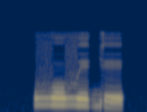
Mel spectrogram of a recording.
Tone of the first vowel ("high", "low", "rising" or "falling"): high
